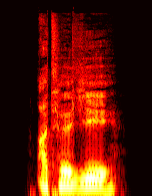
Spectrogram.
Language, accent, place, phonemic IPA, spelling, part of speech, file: German, Germany, Berlin, /atəˈli̯eː/, Atelier, noun, De-Atelier.ogg
- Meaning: studio (artist's or photographer's workshop)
